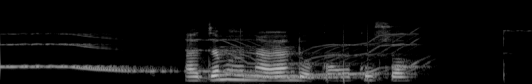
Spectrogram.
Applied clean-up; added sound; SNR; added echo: neural mask model RNNoise.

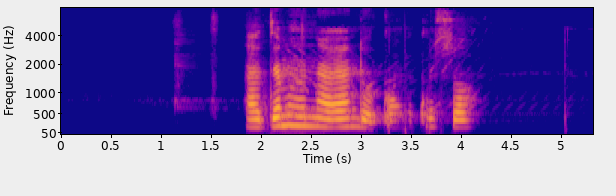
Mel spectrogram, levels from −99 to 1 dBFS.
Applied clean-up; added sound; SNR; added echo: neural mask model DeepFilterNet 3.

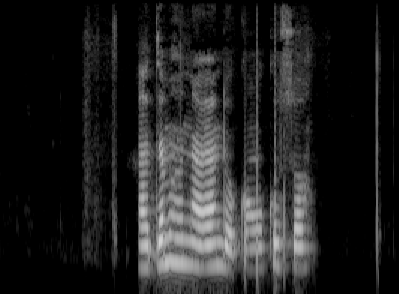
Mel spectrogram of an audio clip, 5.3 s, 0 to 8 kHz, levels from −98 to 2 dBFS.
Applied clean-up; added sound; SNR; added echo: none; none; none; none.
